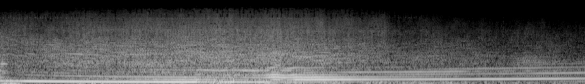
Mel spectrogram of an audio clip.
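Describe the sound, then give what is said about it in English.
The cup car engine of a Cayman GT4 RS accelerates steadily, loud, its rich harmonic growl climbing in pitch over several seconds with a raspy, high-revving edge, and no one speaking. “It's a cup engine, the cup car engine, in this car.”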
